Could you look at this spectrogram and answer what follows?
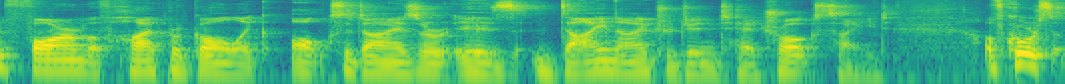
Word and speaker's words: dinitrogen tetroxide: of hypergolic oxidizer is dinitrogen tetroxide of course most people that actually use the stuff choose to save a syllable and they say in nitrogen tetroxide instead even though that's not technically correct the molecule consists of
